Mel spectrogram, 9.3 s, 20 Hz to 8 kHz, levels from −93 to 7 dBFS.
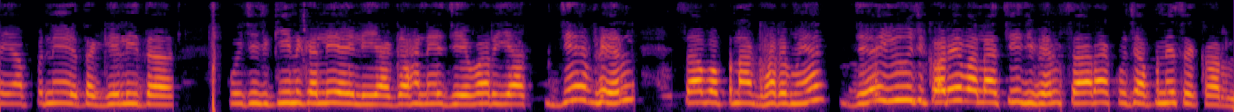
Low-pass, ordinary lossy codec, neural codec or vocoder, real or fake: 7.2 kHz; MP3, 32 kbps; none; real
